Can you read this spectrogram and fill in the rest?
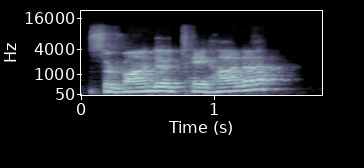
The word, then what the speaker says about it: Cervando Tejeda: NBA agent Cervando Tejeda.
